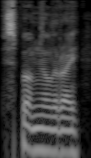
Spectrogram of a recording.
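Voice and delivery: usual speaking voice

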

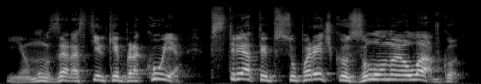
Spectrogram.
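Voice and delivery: plain reading voice

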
